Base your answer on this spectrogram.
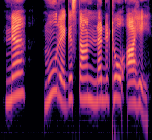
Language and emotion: Sindhi, neutral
